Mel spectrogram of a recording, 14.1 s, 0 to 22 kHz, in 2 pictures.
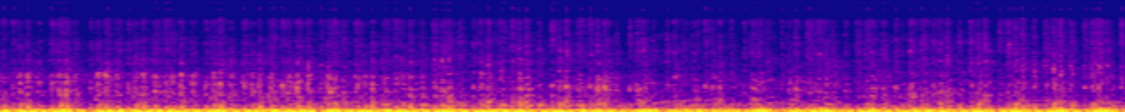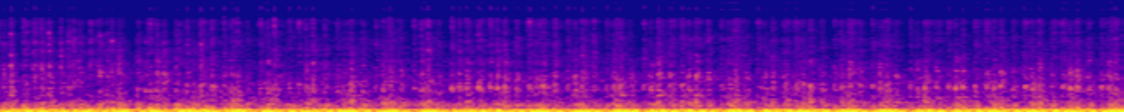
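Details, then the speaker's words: Freshly installed 410 LT1 (4" Callies Magnum crank, M&M-ported AFR 210 heads, mild hydraulic cam) in Pontiac Formula, no exhaust yet: deep, steady V8 idle with even low burble, no misses or ticks, firing on all eight; normal idle. "But it sounds like it's running on all 8, and I just needs an exhaust system."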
